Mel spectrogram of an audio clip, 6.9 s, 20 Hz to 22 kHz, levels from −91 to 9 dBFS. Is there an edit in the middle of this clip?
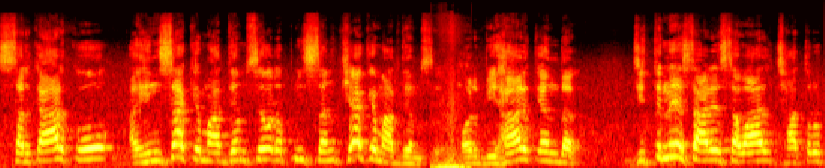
yes; 1 cut; at 3.7 s

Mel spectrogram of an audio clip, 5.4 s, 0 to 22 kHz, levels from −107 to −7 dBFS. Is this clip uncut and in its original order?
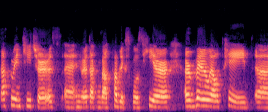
yes; 0 cuts

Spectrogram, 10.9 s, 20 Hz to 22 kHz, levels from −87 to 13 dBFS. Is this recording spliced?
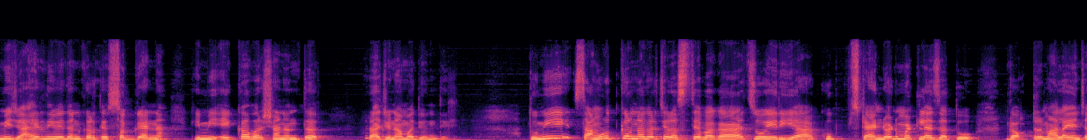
no; 0 cuts

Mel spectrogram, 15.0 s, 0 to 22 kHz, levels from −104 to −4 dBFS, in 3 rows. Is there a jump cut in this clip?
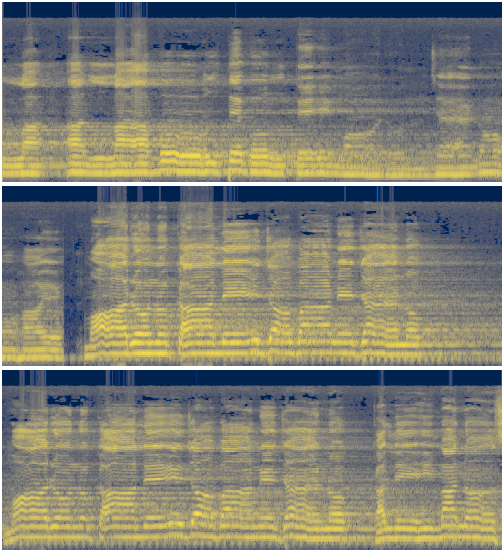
yes; 1 cut; at 5.6 s

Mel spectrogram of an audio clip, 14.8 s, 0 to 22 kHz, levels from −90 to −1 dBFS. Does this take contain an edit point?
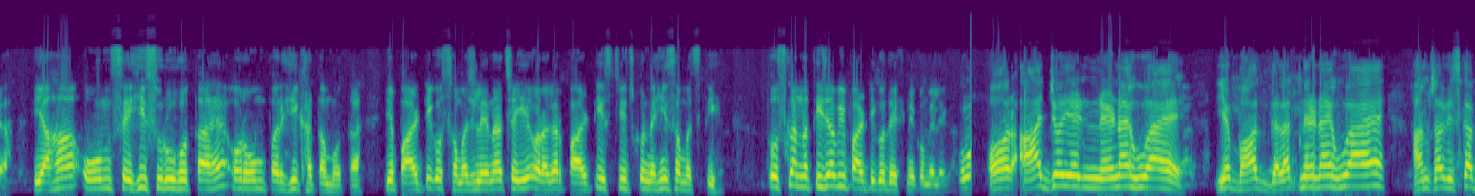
yes; 1 cut; at 9.8 s

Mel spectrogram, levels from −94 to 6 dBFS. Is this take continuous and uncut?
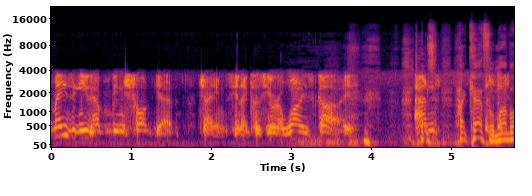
yes; 0 cuts

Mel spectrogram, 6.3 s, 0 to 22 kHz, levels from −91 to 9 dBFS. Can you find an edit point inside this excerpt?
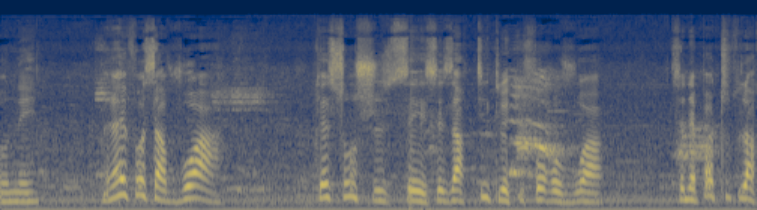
yes; 1 cut; at 1.0 s

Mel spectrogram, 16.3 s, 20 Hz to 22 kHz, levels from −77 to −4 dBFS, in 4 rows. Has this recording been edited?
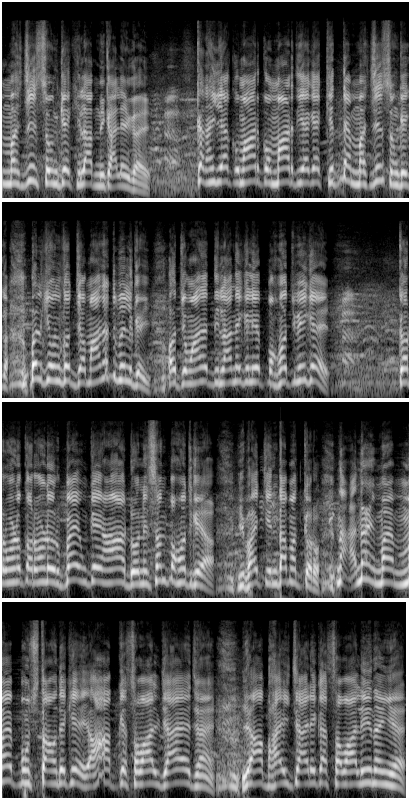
no; 0 cuts

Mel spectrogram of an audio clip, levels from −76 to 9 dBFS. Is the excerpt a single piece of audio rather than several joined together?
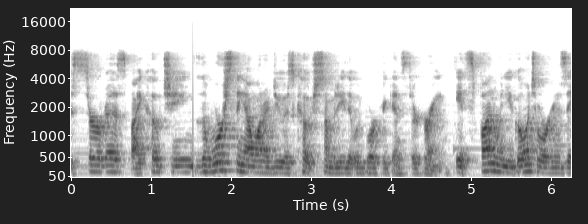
no; 2 cuts; at 1.5 s, 4.7 s

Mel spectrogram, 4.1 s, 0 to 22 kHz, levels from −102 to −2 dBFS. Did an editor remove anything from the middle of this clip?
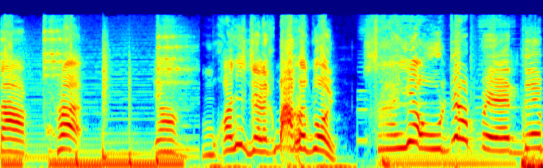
yes; 1 cut; at 2.7 s

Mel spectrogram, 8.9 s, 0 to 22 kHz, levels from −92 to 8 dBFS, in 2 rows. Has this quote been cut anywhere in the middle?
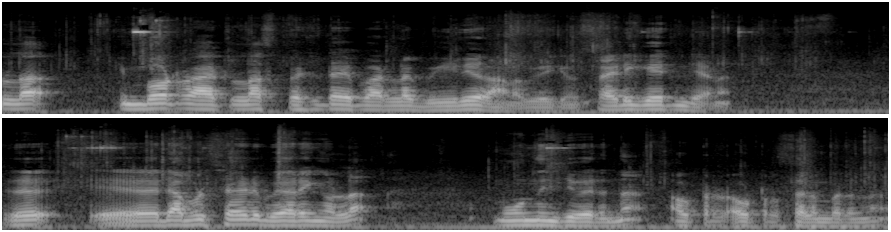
no; 0 cuts

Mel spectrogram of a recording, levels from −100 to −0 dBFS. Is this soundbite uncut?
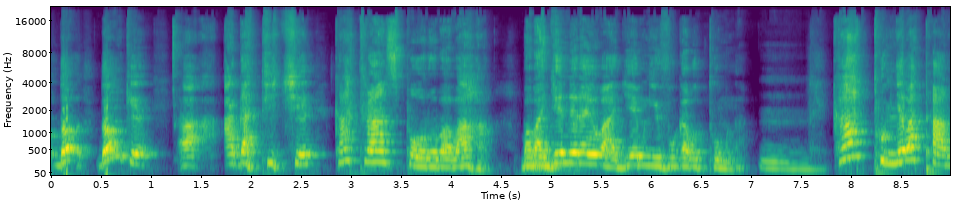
yes; 0 cuts

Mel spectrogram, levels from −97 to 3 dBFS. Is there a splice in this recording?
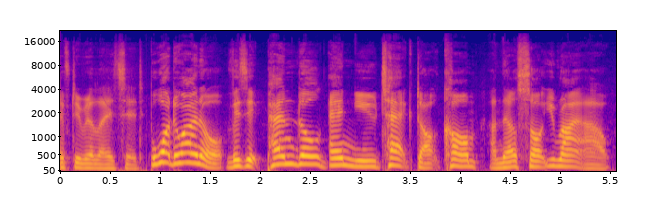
yes; 1 cut; at 2.9 s

